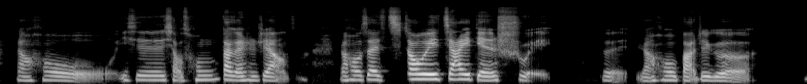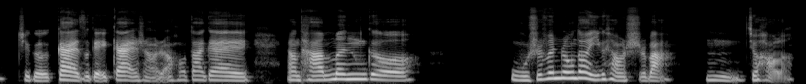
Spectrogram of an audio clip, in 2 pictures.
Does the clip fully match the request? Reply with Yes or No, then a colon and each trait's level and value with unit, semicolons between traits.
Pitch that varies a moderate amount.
Yes: average, 3.1 semitones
